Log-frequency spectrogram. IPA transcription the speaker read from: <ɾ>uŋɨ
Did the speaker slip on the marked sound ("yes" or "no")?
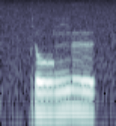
no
